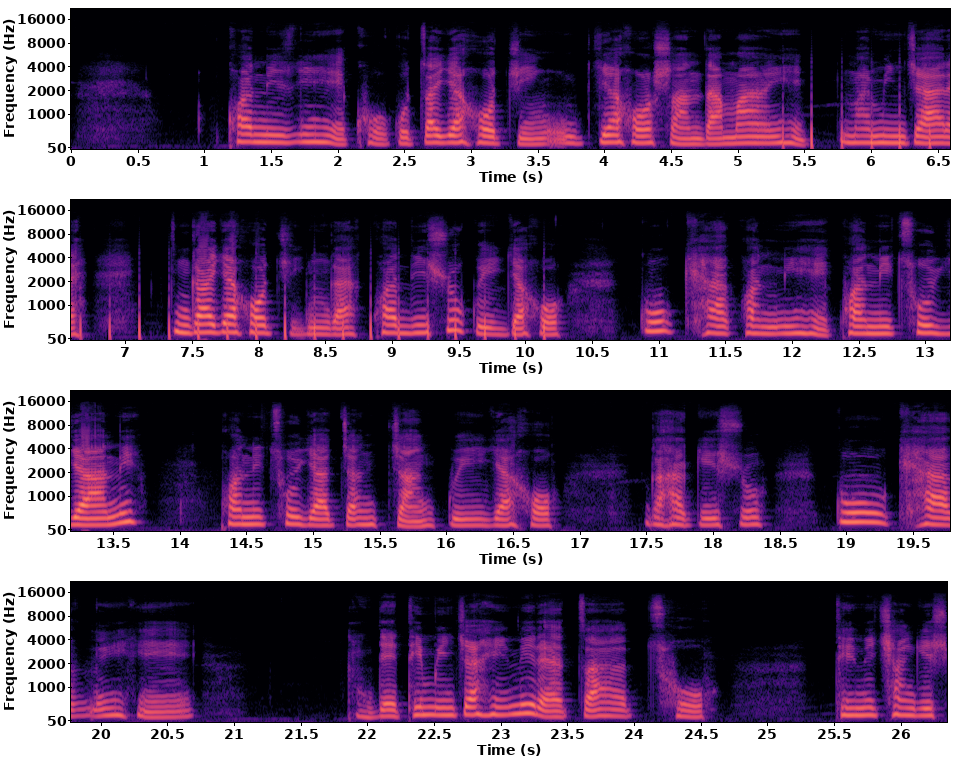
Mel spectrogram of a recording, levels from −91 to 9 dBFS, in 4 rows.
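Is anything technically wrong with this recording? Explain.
Yes. From 5.35 to 10.16 s there is a train of clicks: about twenty similar pulses at a steady 4.6 per second, standing well above the speech and continuing through pauses. The likely cause is electrical interference or a faulty connection or power supply. Unlike random crackle, the clicks keep the same shape and an even spacing.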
